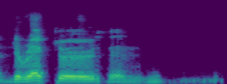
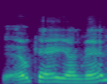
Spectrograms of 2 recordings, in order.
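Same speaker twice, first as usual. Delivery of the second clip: slow, higher okay, lightly put-on older boss voice; imitating the boss; 8 semitones higher, slower than usual. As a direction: stall slowly like a boss covering that he forgot. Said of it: "He goes".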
